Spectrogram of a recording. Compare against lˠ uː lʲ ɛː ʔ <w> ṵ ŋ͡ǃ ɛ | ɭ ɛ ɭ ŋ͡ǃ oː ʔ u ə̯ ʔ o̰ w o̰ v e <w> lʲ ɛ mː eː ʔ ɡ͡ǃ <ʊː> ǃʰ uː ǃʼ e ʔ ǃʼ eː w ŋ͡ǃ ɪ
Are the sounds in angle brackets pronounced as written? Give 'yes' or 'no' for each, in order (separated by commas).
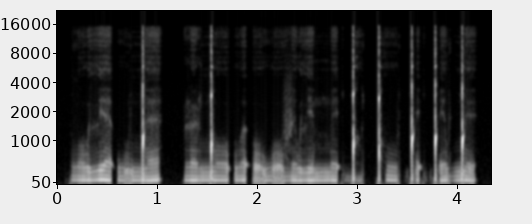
yes, yes, yes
